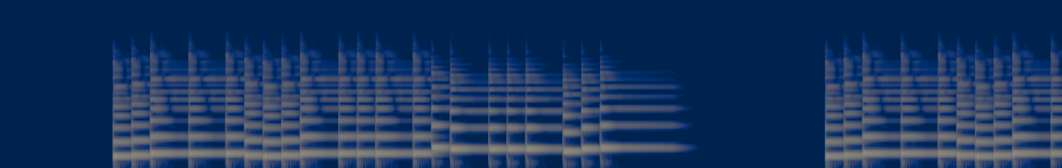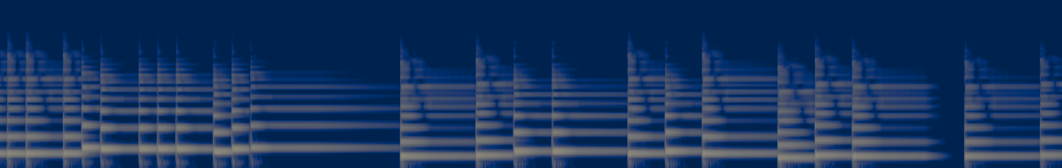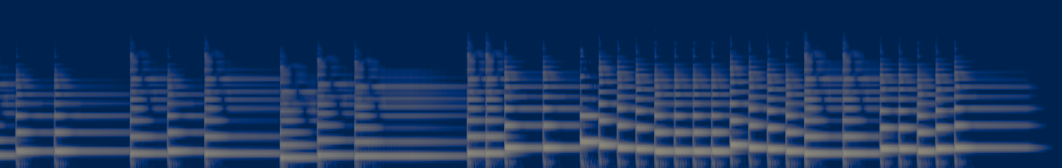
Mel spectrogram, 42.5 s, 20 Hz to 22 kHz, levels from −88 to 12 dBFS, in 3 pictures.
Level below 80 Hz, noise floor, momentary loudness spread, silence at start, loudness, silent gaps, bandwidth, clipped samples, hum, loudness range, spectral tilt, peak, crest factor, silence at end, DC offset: -82 dBFS; under -90 dBFS; 12 LU; 1.5 s; -38 LUFS; 9.37-11.00 s, 26.91-27.03 s; 9.8 kHz; under 0.1%; none; 7 LU; -4.5 dB/octave; -24 dBFS; 16 dB; 0.35 s; under 0.1%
